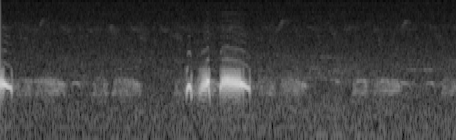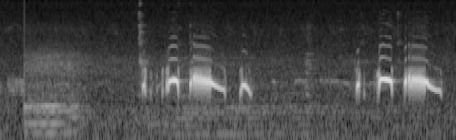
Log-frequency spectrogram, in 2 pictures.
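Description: A female spotted dove gives soft, low, hollow coos in short phrases that stir males to answer.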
